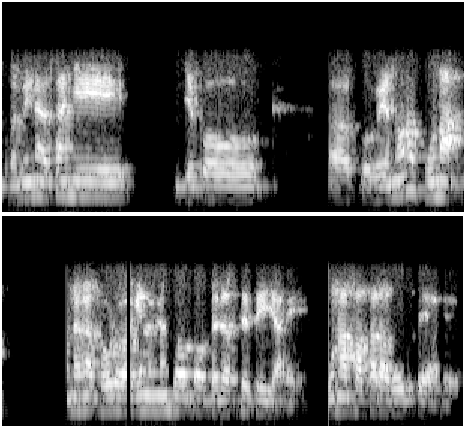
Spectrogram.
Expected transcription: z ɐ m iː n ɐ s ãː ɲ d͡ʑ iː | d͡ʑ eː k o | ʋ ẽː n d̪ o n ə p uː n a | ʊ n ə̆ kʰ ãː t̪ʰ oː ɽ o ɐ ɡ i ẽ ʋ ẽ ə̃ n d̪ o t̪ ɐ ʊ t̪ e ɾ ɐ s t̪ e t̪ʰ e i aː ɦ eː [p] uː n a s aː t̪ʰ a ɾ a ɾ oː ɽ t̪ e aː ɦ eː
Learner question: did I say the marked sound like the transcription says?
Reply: yes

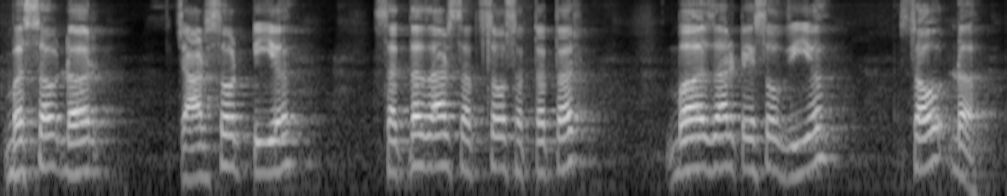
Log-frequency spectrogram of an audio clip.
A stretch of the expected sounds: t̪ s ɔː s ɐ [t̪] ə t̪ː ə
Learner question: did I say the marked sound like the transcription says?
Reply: yes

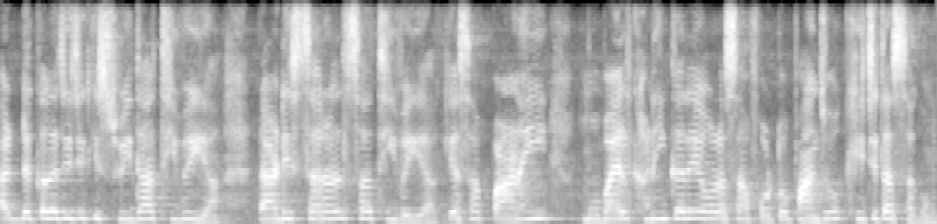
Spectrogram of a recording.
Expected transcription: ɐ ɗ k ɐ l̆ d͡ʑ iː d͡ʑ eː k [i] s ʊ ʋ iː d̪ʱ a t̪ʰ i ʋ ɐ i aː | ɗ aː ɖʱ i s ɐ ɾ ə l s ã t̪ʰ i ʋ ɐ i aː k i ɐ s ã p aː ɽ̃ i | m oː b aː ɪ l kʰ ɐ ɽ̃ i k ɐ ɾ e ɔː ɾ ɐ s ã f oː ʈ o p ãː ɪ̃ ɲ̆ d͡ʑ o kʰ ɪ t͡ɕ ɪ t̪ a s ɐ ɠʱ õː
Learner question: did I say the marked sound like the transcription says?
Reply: yes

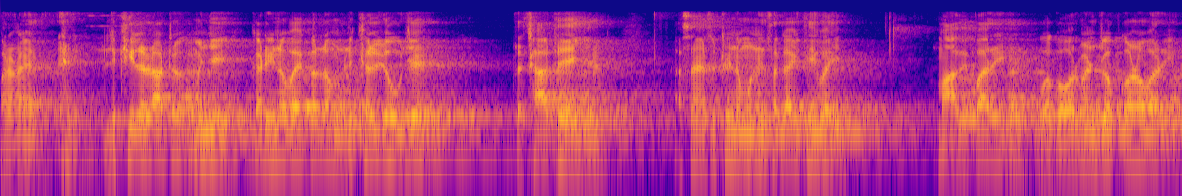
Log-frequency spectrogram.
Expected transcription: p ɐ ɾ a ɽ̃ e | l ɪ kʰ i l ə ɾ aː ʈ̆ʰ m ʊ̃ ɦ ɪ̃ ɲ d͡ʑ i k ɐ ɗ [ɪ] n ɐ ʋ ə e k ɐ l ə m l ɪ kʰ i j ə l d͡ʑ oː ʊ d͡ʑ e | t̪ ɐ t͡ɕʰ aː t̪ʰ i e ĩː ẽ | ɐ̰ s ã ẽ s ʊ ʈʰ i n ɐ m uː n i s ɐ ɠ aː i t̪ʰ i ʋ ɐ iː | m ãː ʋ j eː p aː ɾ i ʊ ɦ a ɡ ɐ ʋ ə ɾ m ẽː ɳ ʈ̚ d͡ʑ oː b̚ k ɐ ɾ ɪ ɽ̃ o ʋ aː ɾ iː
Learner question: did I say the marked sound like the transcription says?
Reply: no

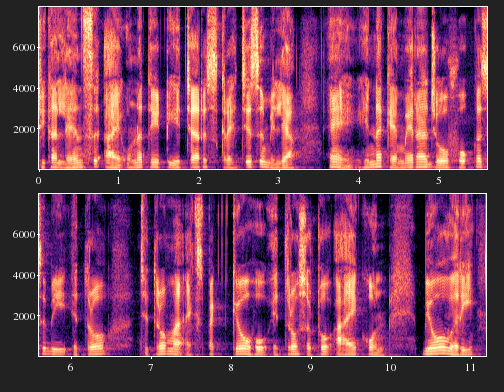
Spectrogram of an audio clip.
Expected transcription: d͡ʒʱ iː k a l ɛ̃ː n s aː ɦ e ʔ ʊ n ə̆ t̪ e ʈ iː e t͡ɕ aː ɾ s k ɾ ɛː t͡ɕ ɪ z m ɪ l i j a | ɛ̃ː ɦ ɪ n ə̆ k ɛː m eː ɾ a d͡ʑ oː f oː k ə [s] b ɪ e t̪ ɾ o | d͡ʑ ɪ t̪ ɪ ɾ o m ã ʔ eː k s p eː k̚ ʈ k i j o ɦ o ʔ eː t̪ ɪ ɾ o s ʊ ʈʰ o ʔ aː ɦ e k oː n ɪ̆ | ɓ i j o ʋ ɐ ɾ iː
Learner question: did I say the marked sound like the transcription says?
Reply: yes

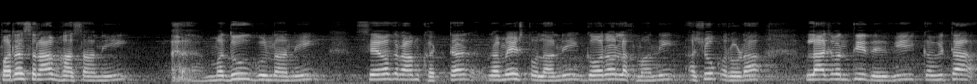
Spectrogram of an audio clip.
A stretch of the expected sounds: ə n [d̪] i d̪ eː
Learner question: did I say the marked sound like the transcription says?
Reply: no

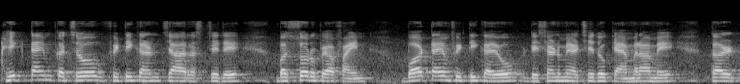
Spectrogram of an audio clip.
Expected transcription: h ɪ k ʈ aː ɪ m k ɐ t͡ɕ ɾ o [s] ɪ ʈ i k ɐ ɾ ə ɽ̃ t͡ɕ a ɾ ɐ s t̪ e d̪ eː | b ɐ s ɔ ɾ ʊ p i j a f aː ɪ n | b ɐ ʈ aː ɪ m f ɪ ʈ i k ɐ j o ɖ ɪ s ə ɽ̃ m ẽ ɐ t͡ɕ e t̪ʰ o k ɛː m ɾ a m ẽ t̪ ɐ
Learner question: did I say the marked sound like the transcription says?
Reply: no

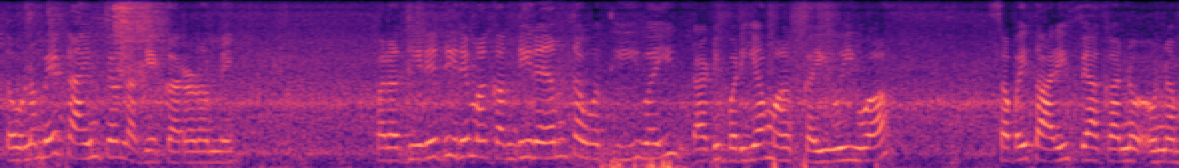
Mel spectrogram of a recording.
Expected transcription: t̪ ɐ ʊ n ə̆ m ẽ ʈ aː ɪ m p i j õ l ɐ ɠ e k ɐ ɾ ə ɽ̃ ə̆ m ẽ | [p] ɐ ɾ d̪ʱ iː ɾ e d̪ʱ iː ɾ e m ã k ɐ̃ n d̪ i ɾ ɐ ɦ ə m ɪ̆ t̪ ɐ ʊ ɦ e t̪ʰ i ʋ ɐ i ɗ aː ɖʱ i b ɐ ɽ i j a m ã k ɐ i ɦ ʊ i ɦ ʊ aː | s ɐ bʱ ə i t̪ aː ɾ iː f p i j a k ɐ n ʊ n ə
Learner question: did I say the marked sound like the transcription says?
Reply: yes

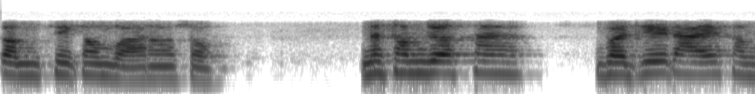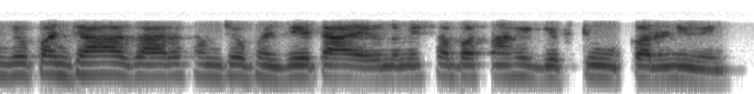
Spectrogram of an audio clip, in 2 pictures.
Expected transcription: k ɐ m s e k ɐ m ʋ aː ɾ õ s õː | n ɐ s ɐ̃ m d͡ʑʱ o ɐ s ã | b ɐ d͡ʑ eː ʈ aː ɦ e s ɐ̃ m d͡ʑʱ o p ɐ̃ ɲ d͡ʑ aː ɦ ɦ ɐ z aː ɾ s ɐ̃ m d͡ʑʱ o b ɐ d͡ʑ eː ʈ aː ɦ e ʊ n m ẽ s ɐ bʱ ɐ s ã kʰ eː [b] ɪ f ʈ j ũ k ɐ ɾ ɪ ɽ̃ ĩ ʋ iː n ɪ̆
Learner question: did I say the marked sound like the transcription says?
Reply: no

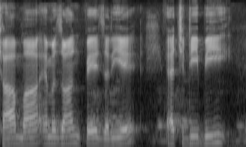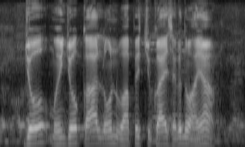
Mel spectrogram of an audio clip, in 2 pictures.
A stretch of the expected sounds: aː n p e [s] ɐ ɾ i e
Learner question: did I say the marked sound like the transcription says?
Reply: no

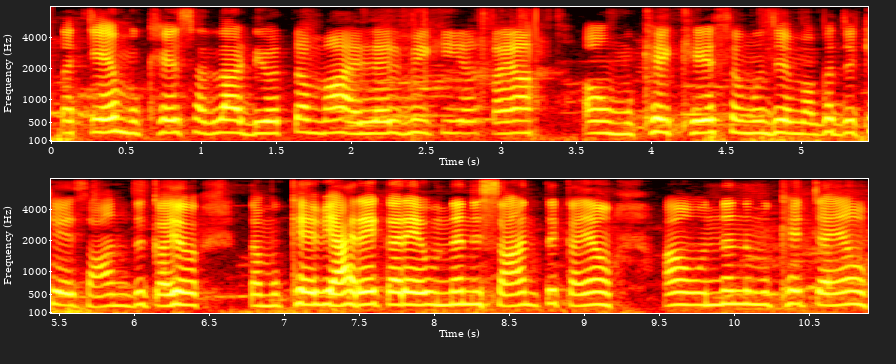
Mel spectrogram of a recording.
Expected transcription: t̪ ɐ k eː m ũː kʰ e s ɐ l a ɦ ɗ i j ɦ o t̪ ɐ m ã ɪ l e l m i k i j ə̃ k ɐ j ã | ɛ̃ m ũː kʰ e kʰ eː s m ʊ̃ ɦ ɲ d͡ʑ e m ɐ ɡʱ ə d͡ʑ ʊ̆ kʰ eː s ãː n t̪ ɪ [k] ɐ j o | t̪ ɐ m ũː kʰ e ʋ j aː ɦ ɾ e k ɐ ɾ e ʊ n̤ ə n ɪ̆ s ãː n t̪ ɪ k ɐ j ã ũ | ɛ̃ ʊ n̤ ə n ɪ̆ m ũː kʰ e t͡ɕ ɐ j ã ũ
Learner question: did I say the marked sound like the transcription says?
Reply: yes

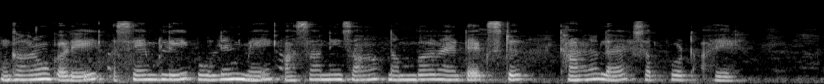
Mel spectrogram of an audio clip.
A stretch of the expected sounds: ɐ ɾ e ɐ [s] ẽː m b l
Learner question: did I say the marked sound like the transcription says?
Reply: yes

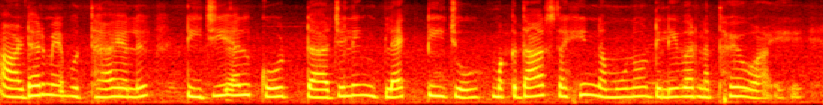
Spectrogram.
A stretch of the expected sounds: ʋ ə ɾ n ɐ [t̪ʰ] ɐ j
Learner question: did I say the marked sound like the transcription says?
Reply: yes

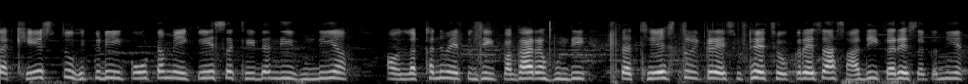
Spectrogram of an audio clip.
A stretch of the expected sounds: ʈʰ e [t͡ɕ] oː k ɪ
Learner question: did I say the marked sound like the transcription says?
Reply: no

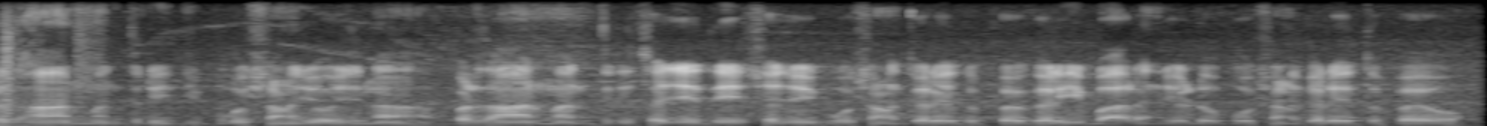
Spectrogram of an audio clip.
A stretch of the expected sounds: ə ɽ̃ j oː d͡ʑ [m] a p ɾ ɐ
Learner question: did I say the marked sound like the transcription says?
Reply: no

